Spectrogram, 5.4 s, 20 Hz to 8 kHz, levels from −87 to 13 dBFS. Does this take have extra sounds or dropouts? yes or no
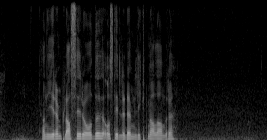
no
